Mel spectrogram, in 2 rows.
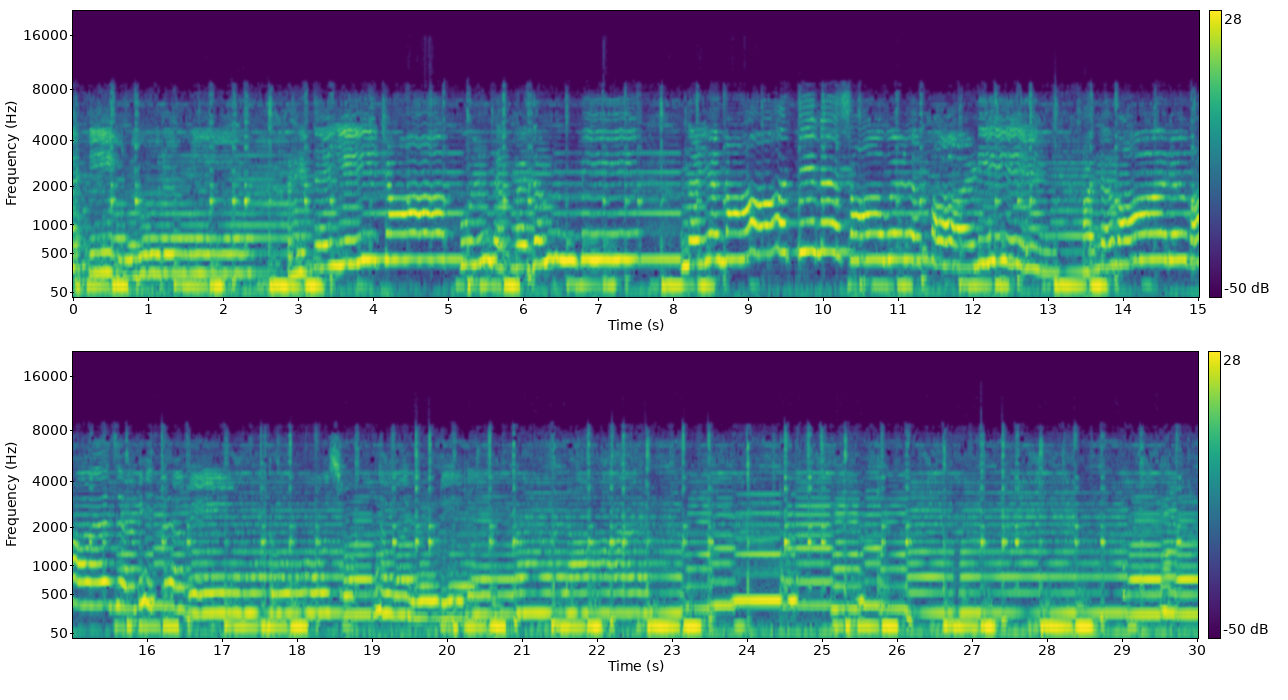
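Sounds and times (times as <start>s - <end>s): percussion beat: 0.0s - 8.7s, 10.2s - 30.0s
woman singing: 0.0s - 22.8s.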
